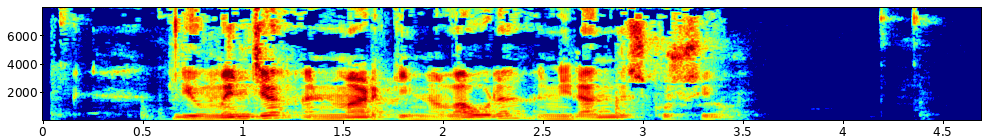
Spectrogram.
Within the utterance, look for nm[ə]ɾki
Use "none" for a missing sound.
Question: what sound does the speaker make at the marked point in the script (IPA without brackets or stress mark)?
a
